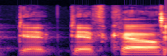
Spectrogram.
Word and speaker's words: Divco: It's like a Dineco or whatever milk truck. I'm probably saying that wrong. – Yeah, Divco. – Divco truck.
